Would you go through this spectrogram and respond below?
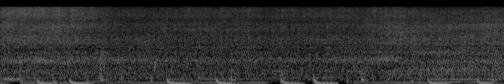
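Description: Green onion and ginger sizzle and fry steadily in a pan as coconut milk is poured in and stirred, with a continuous close, loud crackle and repeated low scraping thumps throughout, no voices.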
